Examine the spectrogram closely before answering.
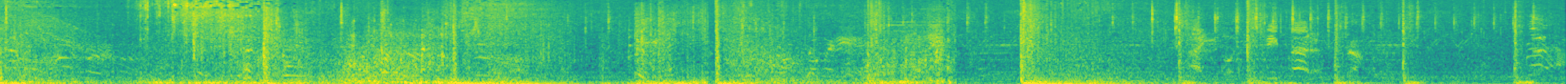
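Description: Punches and kicks land with heavy thuds again and again.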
